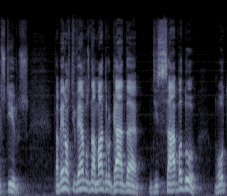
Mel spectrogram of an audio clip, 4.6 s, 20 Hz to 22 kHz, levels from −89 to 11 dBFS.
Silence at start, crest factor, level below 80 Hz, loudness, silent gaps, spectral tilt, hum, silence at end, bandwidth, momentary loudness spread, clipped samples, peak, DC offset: 0 s; 22 dB; -58 dBFS; -21 LUFS; none; -3.5 dB/octave; none; 0 s; 15.5 kHz; 15 LU; under 0.1%; -2 dBFS; under 0.1%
